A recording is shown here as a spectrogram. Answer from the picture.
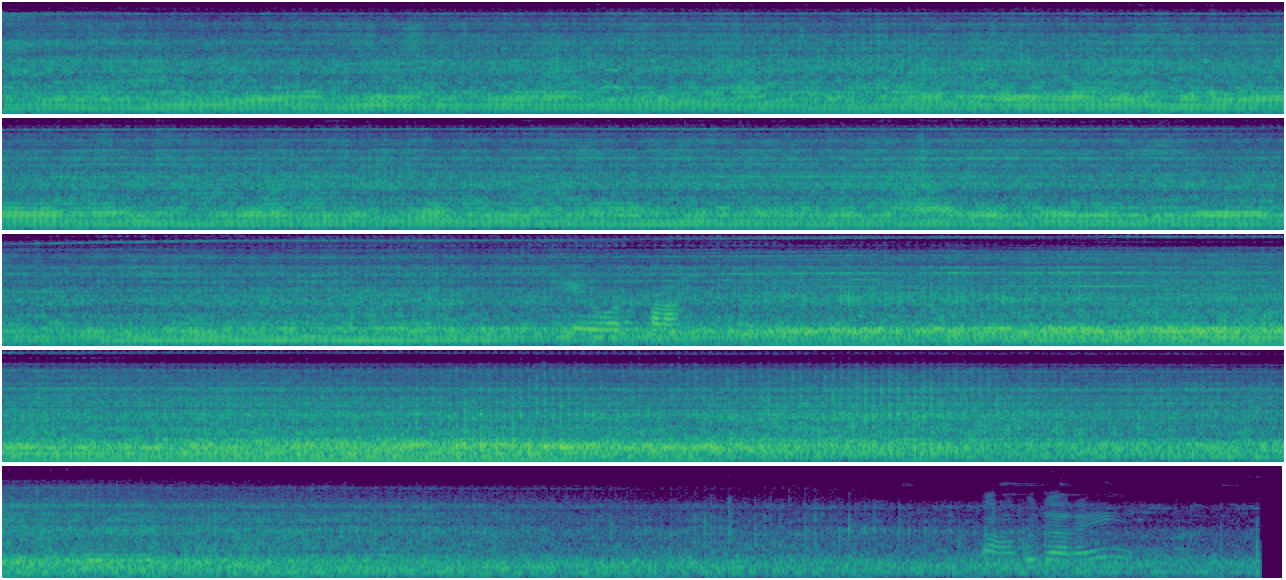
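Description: Helicopter at a mountain helipad: a steady engine whine with rotor noise. After about sixteen seconds the sound changes and swells, as if the helicopter is lifting off, then fades near the end as it moves away.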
